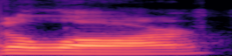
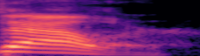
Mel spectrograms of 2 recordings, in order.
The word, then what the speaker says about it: Allar: in the podcast like so how do you pronounce it because Franklin said alar but it's Aller okay well damn it I do think the Drew Aller is going to be fantastic I think that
